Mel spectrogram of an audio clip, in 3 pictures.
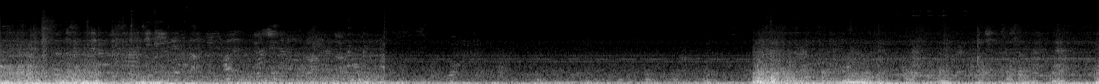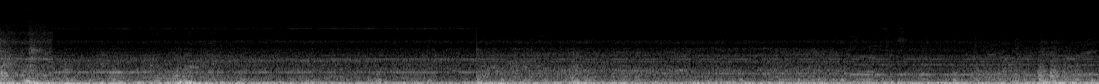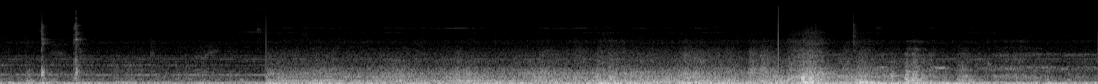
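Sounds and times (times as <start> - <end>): train wheels rumbling on rails: 0.0 - 32.9
thin whining tones: 11.5 - 15.8.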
